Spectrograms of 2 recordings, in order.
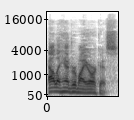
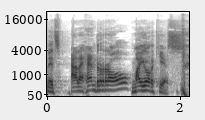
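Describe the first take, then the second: First: The name is said with plain English sounds. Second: The name is said with a Spanish accent.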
